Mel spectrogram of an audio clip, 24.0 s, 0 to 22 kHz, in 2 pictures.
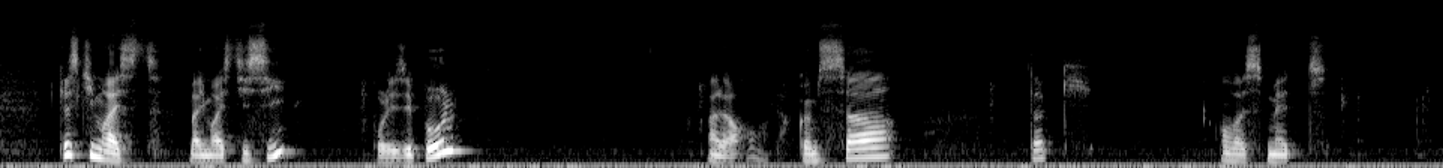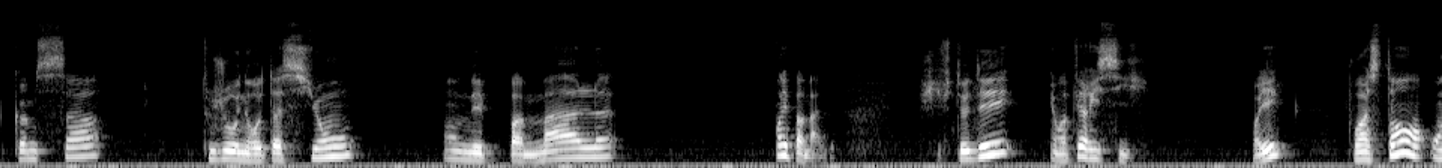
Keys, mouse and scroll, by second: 0.8 shift+middle click, 1.3-2.8 shift+scroll up 1, 2.8 shift+d, 5.7 r, 8.1 g, 10.2-11.3 scroll up 4, 11.3-13.1 shift+middle drag, 13.1 r, 16.7 g, 18.8-20.0 scroll down 1, 20.0 shift+d, 22.5 r.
